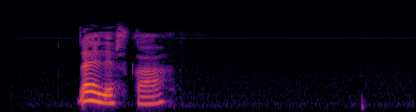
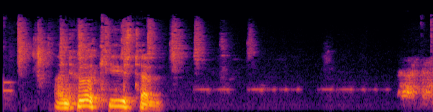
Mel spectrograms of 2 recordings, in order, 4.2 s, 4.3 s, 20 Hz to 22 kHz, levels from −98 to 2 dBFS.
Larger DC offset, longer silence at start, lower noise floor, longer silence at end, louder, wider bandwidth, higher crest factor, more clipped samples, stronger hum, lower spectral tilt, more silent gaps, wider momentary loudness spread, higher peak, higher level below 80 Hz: neither; first, 0.8 s vs 0.05 s; first, -80 dBFS vs -53 dBFS; first, 2.55 s vs 0 s; second, -32 LUFS vs -17 LUFS; second, 10 kHz vs 13 kHz; about the same, 22 dB vs 20 dB; neither; neither; second, -2.5 dB/octave vs -6 dB/octave; neither; second, 15 LU vs 19 LU; second, -18 dBFS vs 0 dBFS; second, under -90 dBFS vs -54 dBFS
